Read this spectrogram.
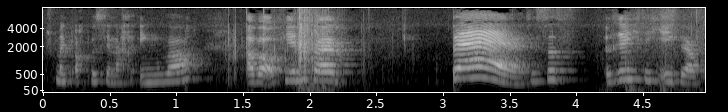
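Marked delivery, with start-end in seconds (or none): none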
